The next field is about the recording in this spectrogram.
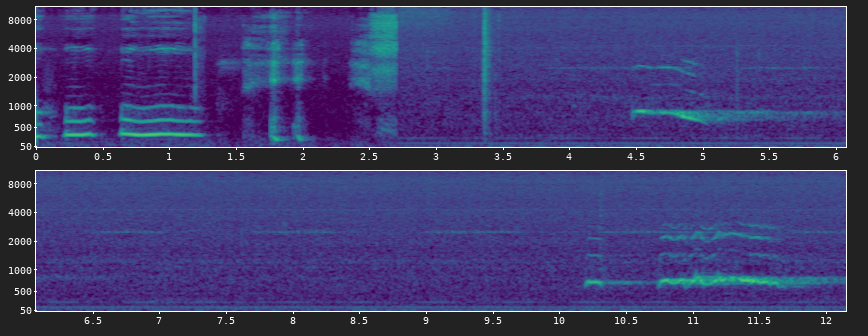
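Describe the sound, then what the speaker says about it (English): Tawny owl hooting in a quiet night setting, a few soft wavering hoots spaced apart at middle distance, with some handling noise at the start. "The tawny owl is particularly well known for its song, which sounds like choo, or sometimes hoo, hoo, hoo, hoo, hoo."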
